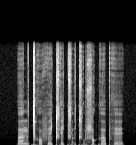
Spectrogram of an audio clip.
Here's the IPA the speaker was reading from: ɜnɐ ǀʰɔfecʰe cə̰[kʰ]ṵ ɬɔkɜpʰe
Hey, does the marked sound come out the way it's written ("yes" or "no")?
no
